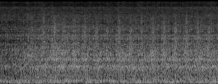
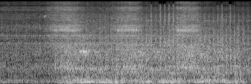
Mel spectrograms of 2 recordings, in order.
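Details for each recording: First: 1965 Ford Mustang coupe V8 just after carburetor rebuild: quick, light, regular slapping ticks over a rough idle, keeping time with engine speed; cooling fan blades hitting the shroud, which still needs adjusting. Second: 1965 Mustang coupe V8 after the carburetor was rebuilt, no longer flooding over; the fan is hitting the shroud, which still needs adjusting. A burst of revving, then a steady, even idle with no stumbling or loading up.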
